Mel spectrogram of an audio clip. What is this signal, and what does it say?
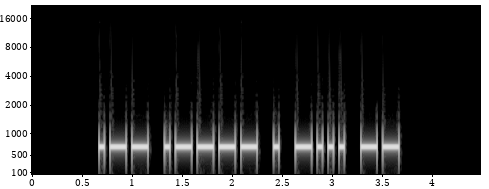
Morse code, heard as a keyed tone, about 22 wpm, 700 Hz. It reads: W1EBM
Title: K1USN SST QSO Practice - 22wpm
